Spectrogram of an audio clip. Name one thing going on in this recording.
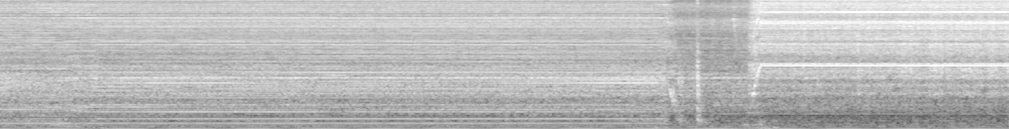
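A lathe machine hums and whirs steadily.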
